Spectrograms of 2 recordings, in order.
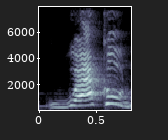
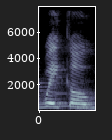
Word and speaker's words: Waco: Waco. Wrong. You can't blame me for pronouncing wake. How was I supposed to know that a was going to be ah and not ah a and not a wacko.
